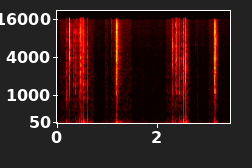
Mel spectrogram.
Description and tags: usb disk sounds
2 variations of inserting and extracting a usb disk.
disk, extract, no-background-noise, unplug, click, usb-disk, insert, pluging-in, inserting, drive, slide, usb, unpluging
